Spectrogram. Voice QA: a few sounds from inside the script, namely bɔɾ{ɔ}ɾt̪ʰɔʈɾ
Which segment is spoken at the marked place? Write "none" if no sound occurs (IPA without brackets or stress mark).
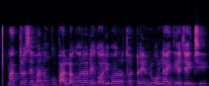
ɔ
